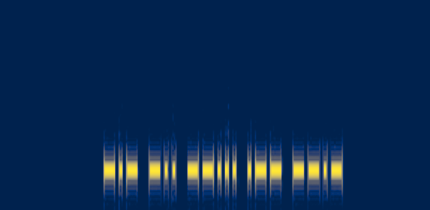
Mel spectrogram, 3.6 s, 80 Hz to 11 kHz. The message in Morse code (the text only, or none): KD7WQ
